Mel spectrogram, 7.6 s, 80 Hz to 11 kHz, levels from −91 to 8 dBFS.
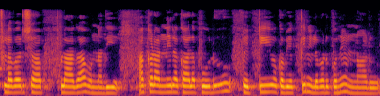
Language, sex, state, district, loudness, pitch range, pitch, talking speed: Telugu, female, Andhra Pradesh, Annamaya, -15 LUFS, 200-225 Hz, 215 Hz, 100 wpm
